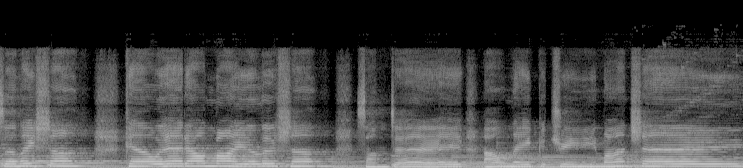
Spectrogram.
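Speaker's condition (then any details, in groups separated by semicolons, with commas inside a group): No condition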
